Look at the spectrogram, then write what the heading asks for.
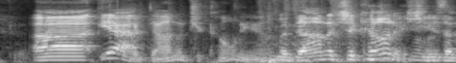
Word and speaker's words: Ciccone: Ciccone.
